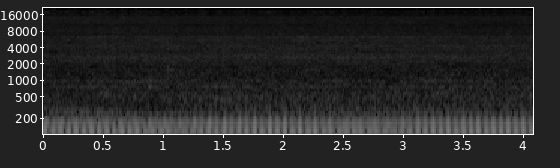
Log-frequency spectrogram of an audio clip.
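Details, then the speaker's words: 2016 Dodge Charger at first start after work was finished: deep, even idle rumble with a smooth steady beat and no knocks or ticks, a little smoke from oil burning off the headers; normal idle. "here you go he's running it sounds good the bad F's working oh yeah boy but she sounds"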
